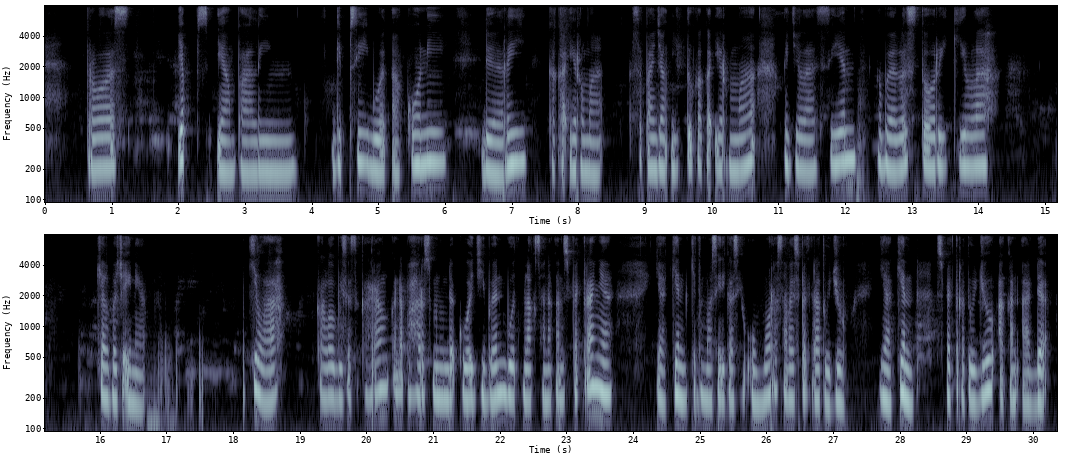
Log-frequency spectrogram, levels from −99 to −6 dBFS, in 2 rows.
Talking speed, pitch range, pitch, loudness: 95 wpm, 195-230 Hz, 205 Hz, -41 LUFS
